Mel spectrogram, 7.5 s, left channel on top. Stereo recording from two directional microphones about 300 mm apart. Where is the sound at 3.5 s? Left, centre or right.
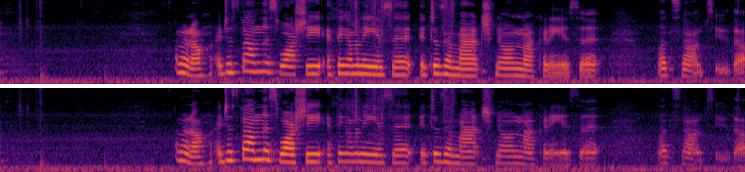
Centre.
